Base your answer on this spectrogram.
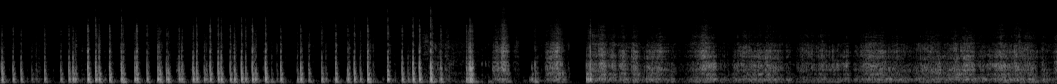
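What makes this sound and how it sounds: Fingertips and nails of both hands tap and scratch the top edge of a car's hollow, molded plastic instrument cluster hood. For about the first six seconds there is a quick, uneven run of dry, hollow taps with a mid-pitched plastic knock. It then gives way to a steady, continuous scratching rasp.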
